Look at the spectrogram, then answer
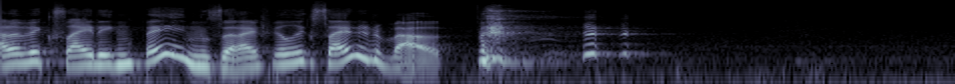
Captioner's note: laughing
